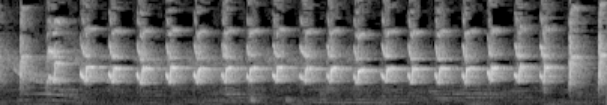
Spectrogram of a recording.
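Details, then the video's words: Short, evenly paced lovebird ngekek, a clean run of sharp piercing chirps repeated steadily about four per second. "Lovebird RAJA ngekek istimewa"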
